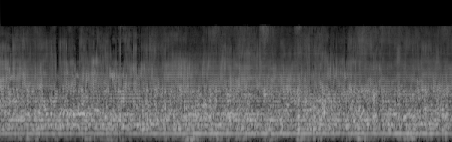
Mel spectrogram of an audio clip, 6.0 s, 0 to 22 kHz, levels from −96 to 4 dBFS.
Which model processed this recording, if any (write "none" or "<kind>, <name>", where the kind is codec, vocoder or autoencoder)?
vocoder, BigVGAN v2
